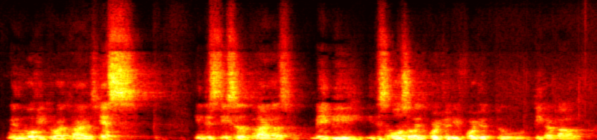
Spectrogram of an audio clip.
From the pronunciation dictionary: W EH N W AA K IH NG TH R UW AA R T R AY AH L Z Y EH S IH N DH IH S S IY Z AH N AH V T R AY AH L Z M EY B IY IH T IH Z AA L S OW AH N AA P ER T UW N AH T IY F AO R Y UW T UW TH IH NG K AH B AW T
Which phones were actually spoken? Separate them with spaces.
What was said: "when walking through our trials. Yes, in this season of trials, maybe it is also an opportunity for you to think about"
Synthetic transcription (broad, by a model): W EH N W AA K IH NG T R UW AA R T R AY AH L S Y EH S IH N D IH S S IY S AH N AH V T R AY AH L S M EY B IY IH T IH S AA L S OW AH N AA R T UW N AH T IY F AO R Y UW T UW T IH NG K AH B AW T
